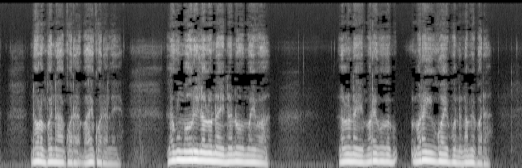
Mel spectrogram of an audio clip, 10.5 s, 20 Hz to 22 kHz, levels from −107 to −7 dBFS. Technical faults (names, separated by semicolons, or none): none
